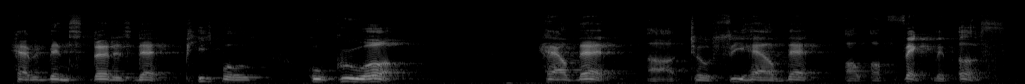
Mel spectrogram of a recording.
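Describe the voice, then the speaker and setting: Speaking at a very slow pace with long, frequent pauses, a man with an American accent uses a medium pitch, ordinary pitch variation and a bright, sharp tone, with audible room echo around him. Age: 70s. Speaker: community member asking a question. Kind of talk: public meeting question. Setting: church community meeting. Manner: halting.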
